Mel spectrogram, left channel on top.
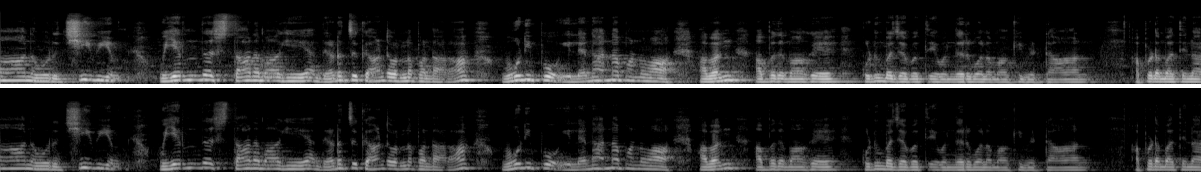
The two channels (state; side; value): quieter; right; 9.8 dB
